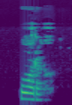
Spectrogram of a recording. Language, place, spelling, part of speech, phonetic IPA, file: Russian, Saint Petersburg, порох, noun, [ˈporəx], LL-Q7737 (rus)-порох.wav
- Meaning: gunpowder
